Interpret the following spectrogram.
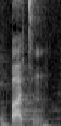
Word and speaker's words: button: So the word button, you don't really say button, button. You don't really say button, you say button, which means that this word now is broken down into two parts, a part but and then mm, because you don't really explicitly pronounce the sound T.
